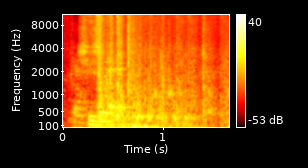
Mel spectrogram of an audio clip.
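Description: Pigeons coo close by in low, throaty warbles, with soft clatters and a steady outdoor hiss underneath.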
